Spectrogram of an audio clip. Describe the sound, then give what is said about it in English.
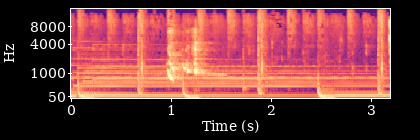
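A water bottle squeaks and pops during sips, a few sharp clicks over a steady low hum, with one brief wavering squeal in the middle. No one speaks. “If you heard that, my water bottle makes this weird sound when you sip from it.”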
